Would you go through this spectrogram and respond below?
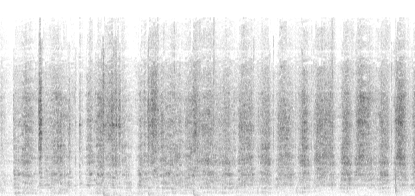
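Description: A boiling mixture being stirred in a pan, with continuous scraping and rasping strokes in an uneven rhythm over a bubbling sizzle, close and steady, with no talking.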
